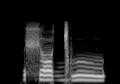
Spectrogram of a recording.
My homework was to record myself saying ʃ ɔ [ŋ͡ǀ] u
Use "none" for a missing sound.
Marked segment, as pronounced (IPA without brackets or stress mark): ɡ͡ǀ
